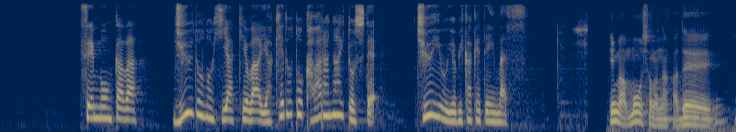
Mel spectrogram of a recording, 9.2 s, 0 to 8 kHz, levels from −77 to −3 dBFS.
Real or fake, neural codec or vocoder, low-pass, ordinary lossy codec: real; none; 7.2 kHz; none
